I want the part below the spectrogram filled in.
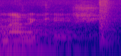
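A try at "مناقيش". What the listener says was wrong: It's actually manaish. You don't say the K.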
